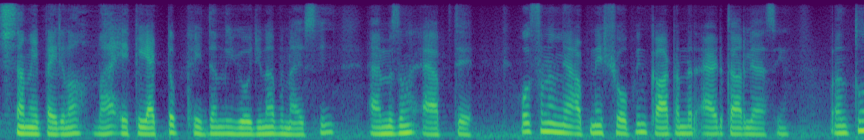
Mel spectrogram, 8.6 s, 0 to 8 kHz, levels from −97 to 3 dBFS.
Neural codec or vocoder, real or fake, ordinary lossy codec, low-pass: codec, 16 kHz, 0.5 kbps, FunCodec, trained on Chinese and English, 25 frames a second; fake; none; 7.2 kHz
